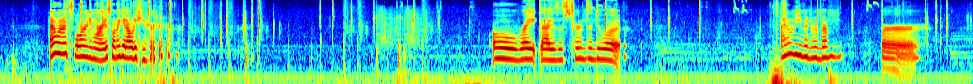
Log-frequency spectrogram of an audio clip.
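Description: A young woman talks animatedly into a microphone, close by.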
